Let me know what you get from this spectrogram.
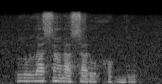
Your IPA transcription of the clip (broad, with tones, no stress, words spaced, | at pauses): lo˦la˦sã˦ ɾa˧ sa˦ɾo˧ hɔ˧ɡ͡bu˧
